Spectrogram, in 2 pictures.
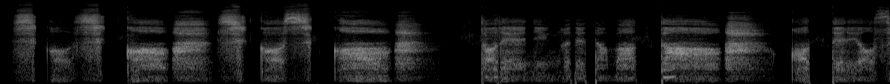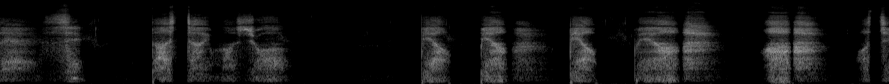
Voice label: エロエロオイルマッサージ, ASMR; 貴方の疲れを癒してしこしこです！; 天才ロリ艦長の巧みな恋愛求婚アピールでHに求められる日々☆(可愛い、オホ声)

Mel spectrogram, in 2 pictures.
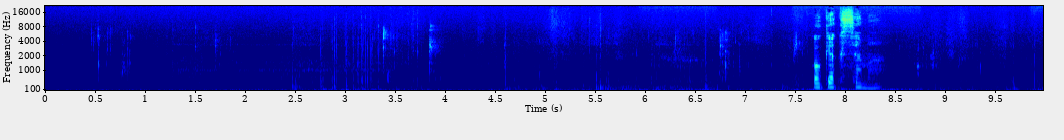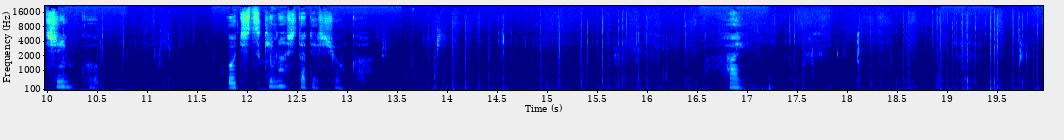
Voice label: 前立腺マッサージ, ASMR; BGMなし; フタナリ!ちんこマッサージ店

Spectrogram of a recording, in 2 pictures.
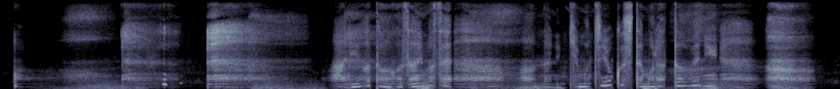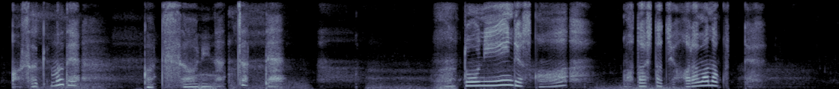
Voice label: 密着添い寝でゆっくり快眠

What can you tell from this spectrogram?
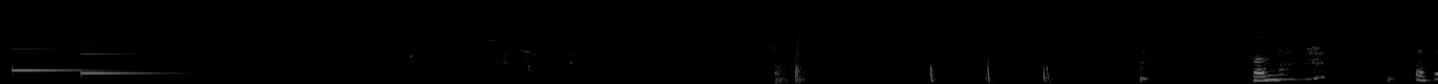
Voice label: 耳舐め手コキ, ASMR; お隣の若奥様がおすそ分けを持ってきてくれた。ついでに誘惑された; お隣の清楚な若奥様は欲求不満 ～旦那のチ〇ポちじゃ満足できない彼女は、俺との不倫エッチに溺れていく…

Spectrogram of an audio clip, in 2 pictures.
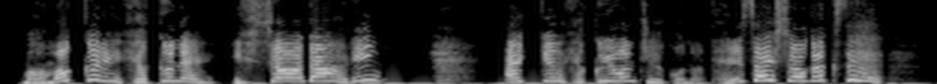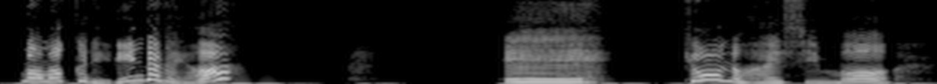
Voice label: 耳元ざこざこ; ざこざこだーりん; VTuberに転声してみた 〜山本希望→桃栗りんだ〜

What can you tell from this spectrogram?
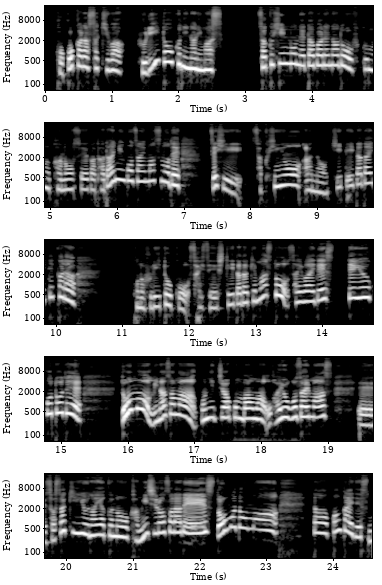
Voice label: フリートーク

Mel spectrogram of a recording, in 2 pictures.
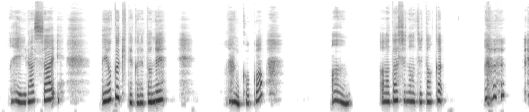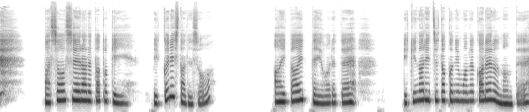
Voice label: オホ声混じりの生ハメえっち(耳舐め・オホ声・耳舐めと指で両耳責め・乳首責め・ベロキス・中出し)効果音なし

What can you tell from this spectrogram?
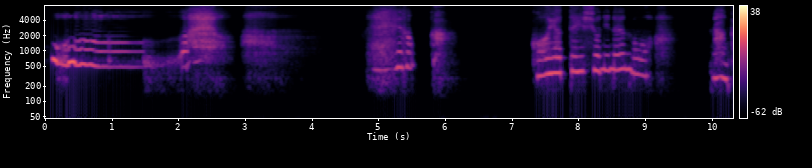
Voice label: ラブラブささやきボイス, ASMR

